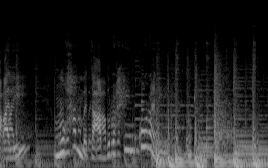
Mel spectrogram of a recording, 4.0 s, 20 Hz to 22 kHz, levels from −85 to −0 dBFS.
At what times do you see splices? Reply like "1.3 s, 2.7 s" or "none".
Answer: 2.6 s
